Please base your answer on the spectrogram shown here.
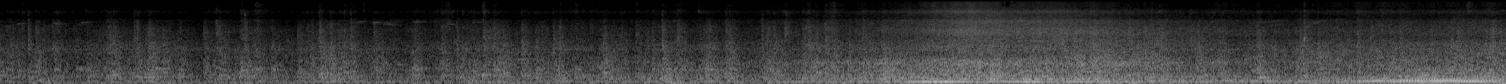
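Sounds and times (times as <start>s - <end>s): another vehicle engine approaching: 6.7s - 15.0s
vehicle passing: 7.6s - 15.0s.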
